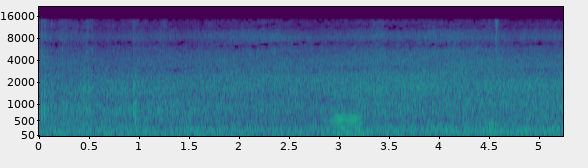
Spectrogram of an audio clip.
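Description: Steady rushing street noise of wind and traffic on a slushy road, with a brief wavering tone about three seconds in.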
